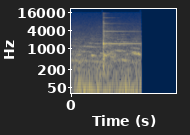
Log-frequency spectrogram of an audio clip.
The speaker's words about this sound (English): See how they got quiet on that ding of the bell?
